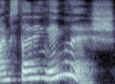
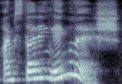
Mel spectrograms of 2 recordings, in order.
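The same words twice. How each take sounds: First: The voice falls from a high pitch. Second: The voice falls from a high pitch.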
